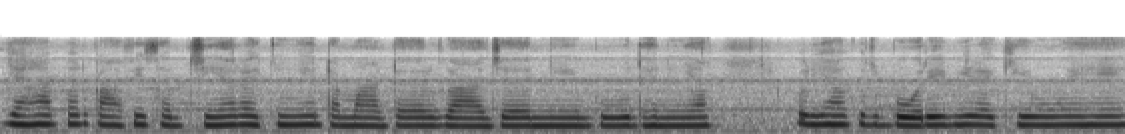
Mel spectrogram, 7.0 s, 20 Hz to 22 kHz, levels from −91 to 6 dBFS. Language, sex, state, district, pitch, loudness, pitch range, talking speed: Hindi, female, Bihar, Jahanabad, 220 Hz, -14 LUFS, 210-230 Hz, 160 wpm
